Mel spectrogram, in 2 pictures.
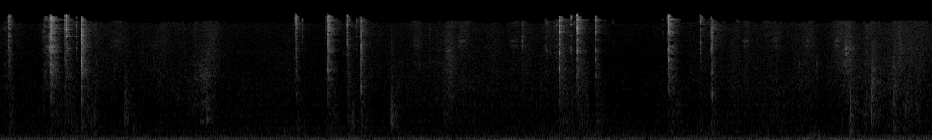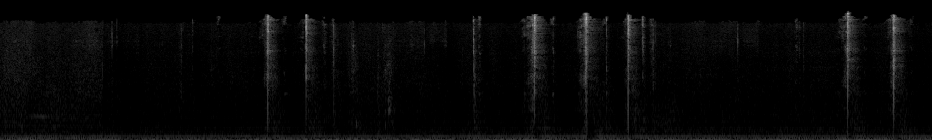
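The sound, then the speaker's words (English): Scissors snip through hair held between the fingers in quick, irregular bursts of crisp clicks, some clustered and some spaced apart, over a steady low hum. No one speaks. “And get a hair with the fingers like this and we cut it.”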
